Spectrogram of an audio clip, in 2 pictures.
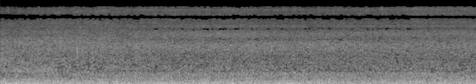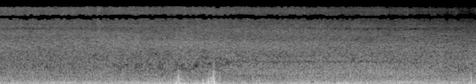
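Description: City street traffic on a wet road: a steady low rumble of passing cars and tyre noise. Two short low thumps about nine seconds in are the loudest sounds.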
